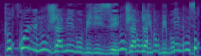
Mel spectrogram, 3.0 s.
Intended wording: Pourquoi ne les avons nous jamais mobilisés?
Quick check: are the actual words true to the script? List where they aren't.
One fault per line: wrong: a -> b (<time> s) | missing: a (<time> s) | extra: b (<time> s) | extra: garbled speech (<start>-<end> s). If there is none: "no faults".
missing: les avons (0.6 s)
extra: garbled speech (1.8-3.0 s)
